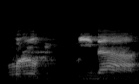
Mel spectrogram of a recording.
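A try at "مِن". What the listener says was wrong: Min. Min, bukan mina. Min.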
